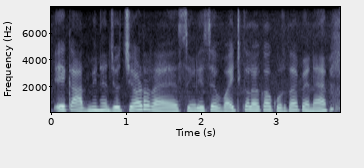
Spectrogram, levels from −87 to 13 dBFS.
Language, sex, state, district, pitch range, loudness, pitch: Hindi, male, Jharkhand, Garhwa, 215-255 Hz, -15 LUFS, 235 Hz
